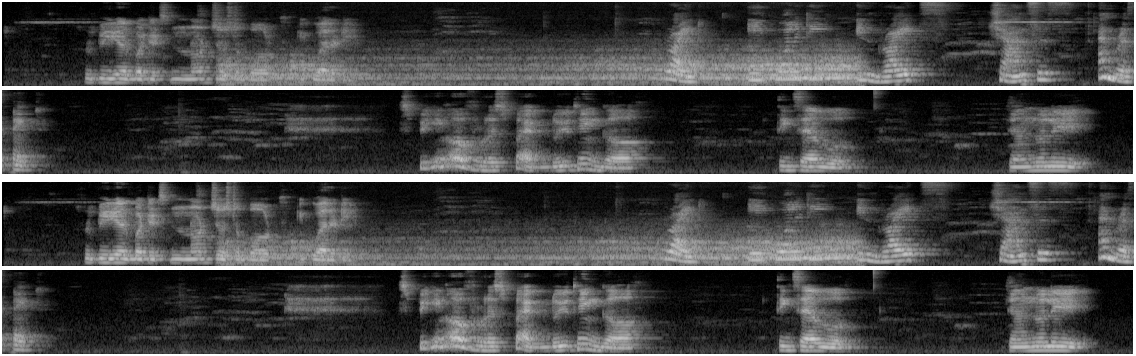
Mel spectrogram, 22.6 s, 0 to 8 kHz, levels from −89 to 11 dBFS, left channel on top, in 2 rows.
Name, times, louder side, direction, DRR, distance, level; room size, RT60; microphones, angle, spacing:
voice 1, 0.8-3.5 14.1-14.8 15.3-17.8 19.1-19.9 21.4-22.2, right 4 dB, 90° right, 0.4 m, -22 dB
sound 1, 2.1-8.6, left 2 dB, 20° left, 1.3 m, -26 dB
voice 2, 6.6-7.1 7.4-9.4 9.9-11.7, equal, 55° left, 1.0 m, -22 dB
3.9 x 2.8 x 2.3 m
head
